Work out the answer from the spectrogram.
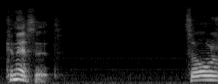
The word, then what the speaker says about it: Knesset: So, there is a K. Knesset.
